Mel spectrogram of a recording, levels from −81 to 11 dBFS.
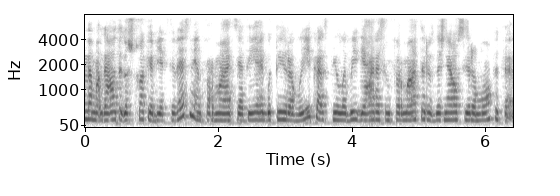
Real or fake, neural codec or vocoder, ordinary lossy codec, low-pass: fake; codec, 16 kHz, 4 kbps, X-Codec, HuBERT features, trained on general audio; AAC, 32 kbps; 7.2 kHz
